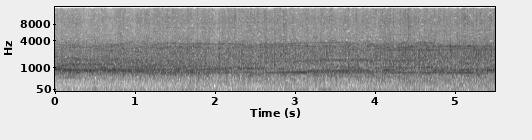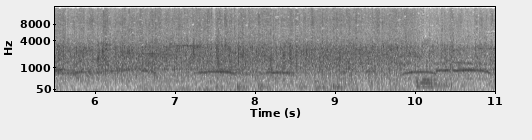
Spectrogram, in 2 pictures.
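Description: Sustained applause from a crowd fills the whole stretch, dense and steady at a constant level, with a few faint cheers or whistles rising above the clapping.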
